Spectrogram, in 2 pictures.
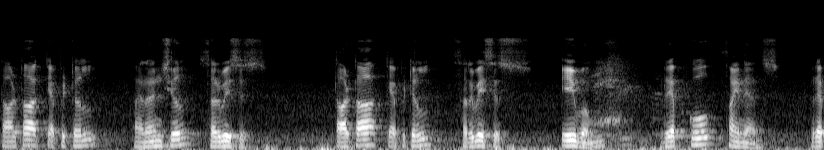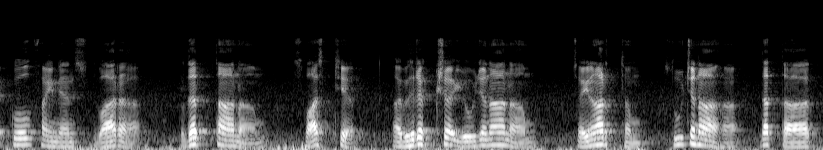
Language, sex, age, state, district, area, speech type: Sanskrit, male, 60+, Karnataka, Dharwad, rural, read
